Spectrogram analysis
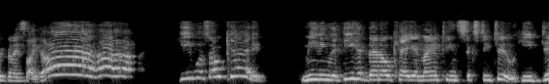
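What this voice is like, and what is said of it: Usual voice. Nothing is said of it.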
